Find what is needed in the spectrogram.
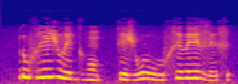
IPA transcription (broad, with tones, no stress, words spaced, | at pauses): ɾu˥˧xɣẽ˥ʒβe˧ ɡʱõ˧˩ kːe˧˩ʒ βo˥˧βu˩˧xɪ˥ðe˥ zɪ˩˧x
